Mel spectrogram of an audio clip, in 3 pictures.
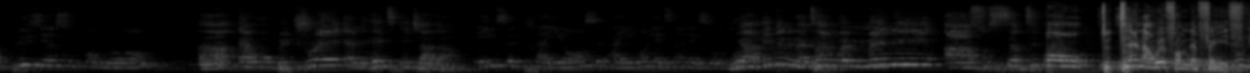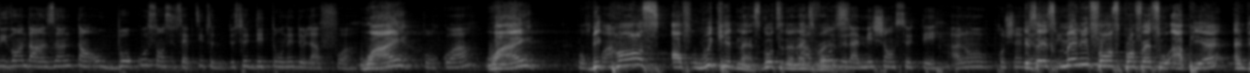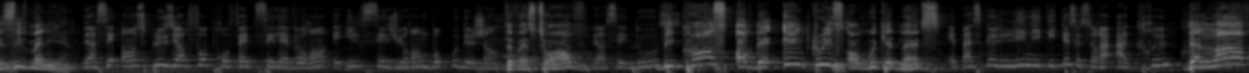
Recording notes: Preached during Cross-over Service 2023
